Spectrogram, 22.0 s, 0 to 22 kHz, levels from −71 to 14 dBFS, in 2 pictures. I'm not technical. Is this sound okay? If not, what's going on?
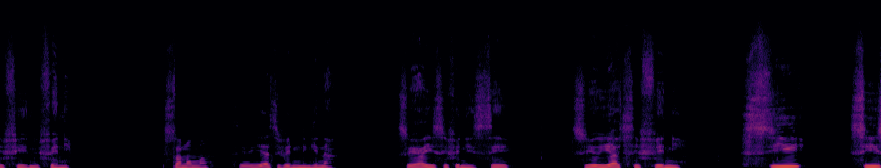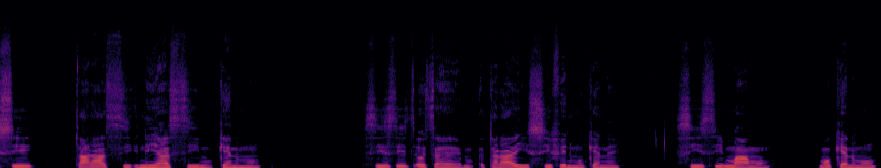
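Yes, the recording sounds fine, with no problems to hear.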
